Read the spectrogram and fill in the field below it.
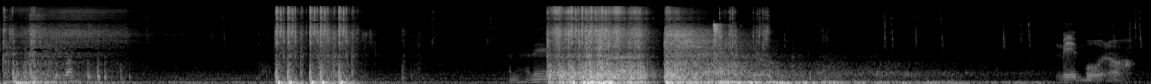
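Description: Gunshots in Counter-Strike: Global Offensive ring out in two loud bursts of rapid, crackling fire separated by quieter stretches, with a brief voice near the end.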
